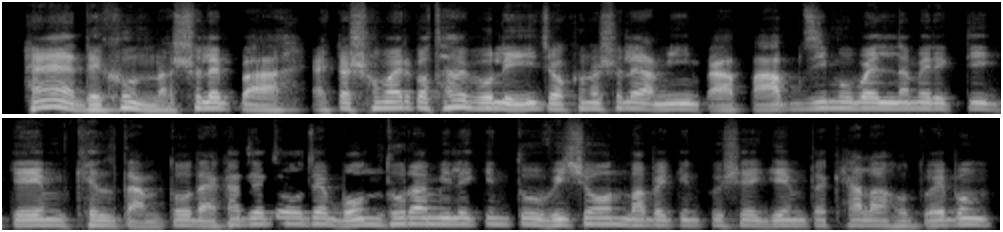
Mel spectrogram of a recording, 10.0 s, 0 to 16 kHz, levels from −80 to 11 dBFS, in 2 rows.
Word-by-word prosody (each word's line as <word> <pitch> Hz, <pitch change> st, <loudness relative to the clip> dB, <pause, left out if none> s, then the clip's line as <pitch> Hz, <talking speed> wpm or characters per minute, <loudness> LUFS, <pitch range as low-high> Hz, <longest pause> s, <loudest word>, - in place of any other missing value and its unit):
হ্যাঁ, 170 Hz, 0 st, +8 dB
দেখুন 115 Hz, +7 st, +3 dB, 0.2 s
আসলে 150 Hz, +8 st, +4 dB, 0.2 s
আহ, 105 Hz, 0 st, +2 dB, 0.2 s
একটা 105 Hz, -, +1 dB
সময়ের 155 Hz, +1 st, +2 dB
কথা 155 Hz, -, -1 dB
আমি 175 Hz, -, +2 dB
বলি, 140 Hz, -3 st, +5 dB, 0.2 s
যখন 130 Hz, +3 st, 0 dB
আসলে 145 Hz, +1 st, -1 dB
আমি 125 Hz, +1 st, 0 dB, 0.2 s
আ -, -, +4 dB
"PUBG 125 Hz, +4 st, +3 dB, 0.2 s
MOBILE" 145 Hz, -1 st, +3 dB
নামের 140 Hz, 0 st, 0 dB
একটি 140 Hz, -, -5 dB, 0.2 s
গেম 130 Hz, +1 st, +4 dB, 0.2 s
খেলতাম। 120 Hz, -5 st, -2 dB
তো -, -, -2 dB
দেখা 110 Hz, +5 st, -4 dB
যেত 155 Hz, +1 st, -4 dB, 0.2 s
যে, 155 Hz, -, +1 dB
বন্ধুরা 150 Hz, +3 st, -1 dB
মিলে 150 Hz, 0 st, -1 dB
কিন্তু 150 Hz, -1 st, -8 dB
ভীষণভাবে 135 Hz, -1 st, -1 dB
কিন্তু 125 Hz, 0 st, -9 dB
সেই 125 Hz, -2 st, -3 dB
গেমটা 125 Hz, 0 st, -4 dB
খেলা 125 Hz, -1 st, -3 dB
হতো 110 Hz, -1 st, -11 dB
এবং 145 Hz, +3 st, -2 dB
135 Hz, 200 wpm, -21 LUFS, 125-150 Hz, 0.2 s, হ্যাঁ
